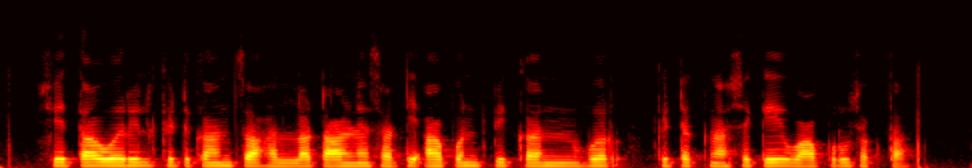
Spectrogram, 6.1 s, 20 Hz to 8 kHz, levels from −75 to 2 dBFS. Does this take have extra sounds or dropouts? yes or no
no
